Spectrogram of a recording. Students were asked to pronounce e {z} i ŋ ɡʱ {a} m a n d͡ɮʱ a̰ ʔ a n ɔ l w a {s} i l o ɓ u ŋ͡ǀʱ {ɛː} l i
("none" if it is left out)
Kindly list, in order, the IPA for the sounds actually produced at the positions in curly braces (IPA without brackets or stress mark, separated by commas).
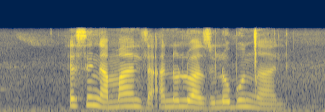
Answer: s, a, z, aː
